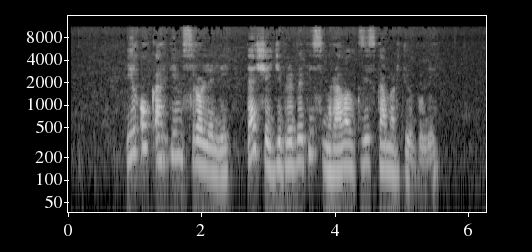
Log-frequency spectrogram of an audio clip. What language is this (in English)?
Georgian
